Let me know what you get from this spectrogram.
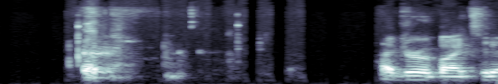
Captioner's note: clears throat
